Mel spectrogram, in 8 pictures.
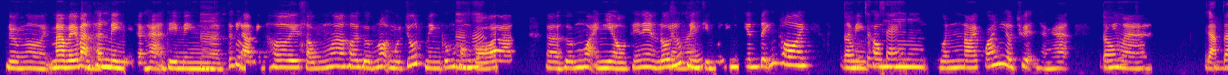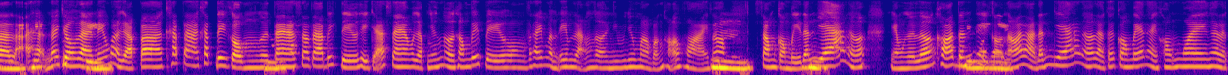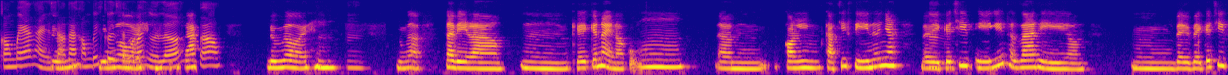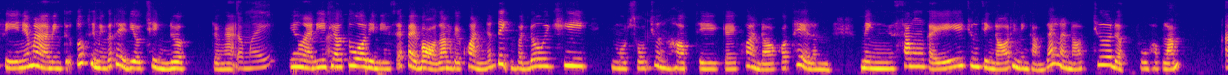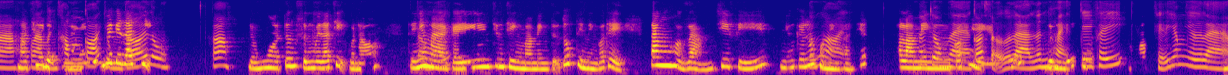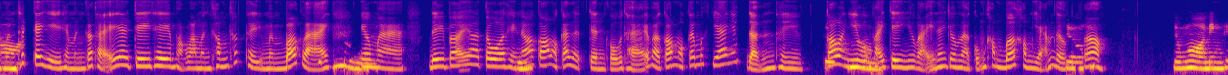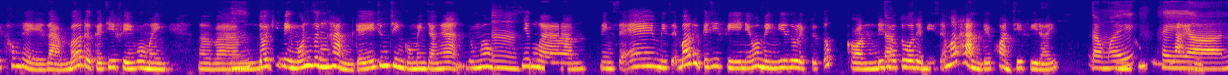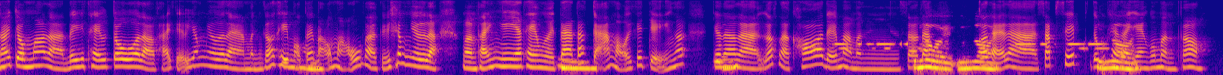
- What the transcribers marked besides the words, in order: static; other background noise; distorted speech; tapping; chuckle; unintelligible speech; laughing while speaking: "kiểu"; alarm
- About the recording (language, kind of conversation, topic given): Vietnamese, unstructured, Bạn thích đi du lịch tự túc hay đi theo tour hơn, và vì sao?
